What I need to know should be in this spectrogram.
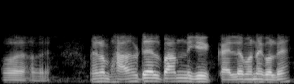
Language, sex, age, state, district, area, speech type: Assamese, male, 18-30, Assam, Dhemaji, rural, conversation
